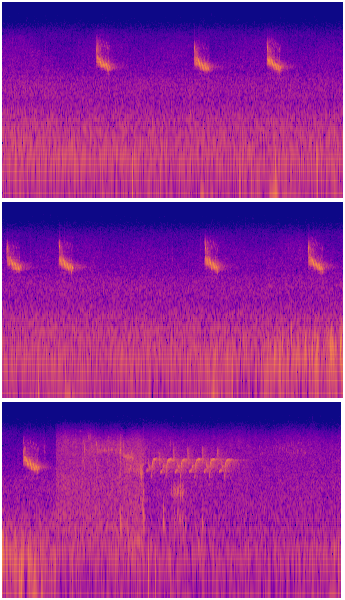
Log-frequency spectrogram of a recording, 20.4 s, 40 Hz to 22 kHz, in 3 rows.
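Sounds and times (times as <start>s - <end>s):
Carolina wren calling: 1.9s - 2.4s, 3.8s - 4.3s, 5.3s - 5.8s, 6.9s - 8.5s, 10.8s - 11.4s, 13.0s - 13.3s, 14.1s - 14.5s, 15.1s - 18.6s.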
